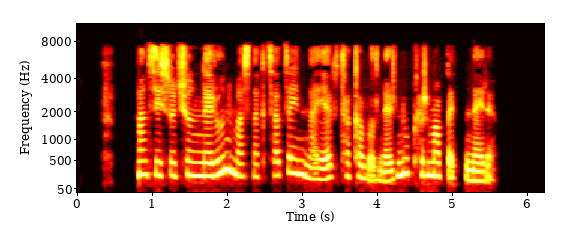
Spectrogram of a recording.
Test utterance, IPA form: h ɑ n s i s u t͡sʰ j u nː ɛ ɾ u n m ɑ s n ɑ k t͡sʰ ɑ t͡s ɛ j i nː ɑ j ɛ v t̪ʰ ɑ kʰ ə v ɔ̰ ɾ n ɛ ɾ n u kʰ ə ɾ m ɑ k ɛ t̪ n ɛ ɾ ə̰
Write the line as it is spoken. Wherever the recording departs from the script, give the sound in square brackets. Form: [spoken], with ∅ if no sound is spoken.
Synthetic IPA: h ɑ n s i s u t͡sʰ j u nː ɛ ɾ u n m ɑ s n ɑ k t͡sʰ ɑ t͡s ɛ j i nː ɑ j ɛ v t̪ʰ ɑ kʰ [ɑ] v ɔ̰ ɾ n ɛ ɾ n u kʰ ə ɾ m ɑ [p] ɛ t̪ n ɛ ɾ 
